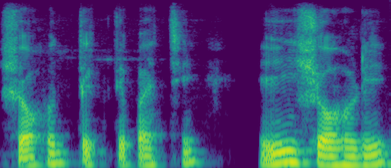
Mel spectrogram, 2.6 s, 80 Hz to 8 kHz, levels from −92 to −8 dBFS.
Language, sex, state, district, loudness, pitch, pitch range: Bengali, male, West Bengal, North 24 Parganas, -22 LUFS, 130 Hz, 115-145 Hz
